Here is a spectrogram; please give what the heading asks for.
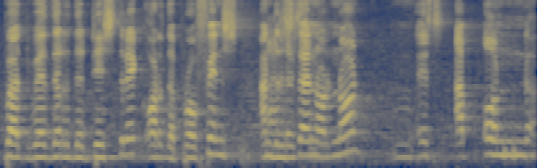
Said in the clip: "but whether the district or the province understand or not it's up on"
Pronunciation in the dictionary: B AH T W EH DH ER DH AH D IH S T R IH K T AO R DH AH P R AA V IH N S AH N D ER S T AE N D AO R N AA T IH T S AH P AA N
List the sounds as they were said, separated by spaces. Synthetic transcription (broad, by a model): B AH T W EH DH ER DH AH D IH S T R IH K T AO R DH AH P R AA F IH N S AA N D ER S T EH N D AO R N AA T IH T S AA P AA N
